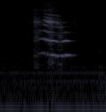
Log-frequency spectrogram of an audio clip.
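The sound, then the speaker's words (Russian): A small kitten meowing as it crawls out from under newspapers in a room: a single short, thin, high mew, faint and alone. “Из-под газет вылезает маленький котенок.”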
